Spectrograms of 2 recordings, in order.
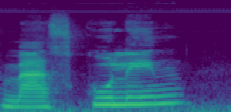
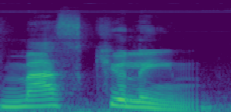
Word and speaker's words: masculine: It's not masculine, it's masculine.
